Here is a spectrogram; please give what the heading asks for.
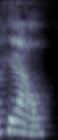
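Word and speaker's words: real: the moment for resilience the currency is uh Halal H is um yeah yeah I'm gonna put the chat for Mark to see so r e a l Brazilian cury yeah and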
